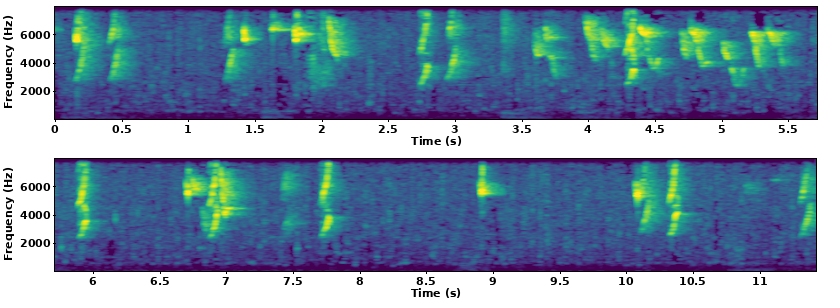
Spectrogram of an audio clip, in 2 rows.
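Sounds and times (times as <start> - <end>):
domestic canary chirping and whistling: 1.3 - 6.1, 6.7 - 7.9, 10.0 - 10.6, 11.3 - 11.4.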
